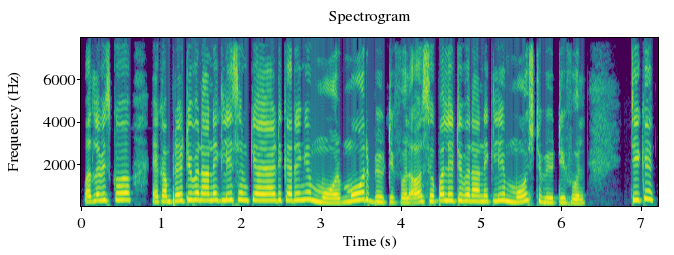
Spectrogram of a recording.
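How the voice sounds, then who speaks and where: High-voiced woman teaching grammar. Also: dry recording. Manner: explains patiently with rhetorical questions and frequent checks for understanding. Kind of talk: classroom grammar lesson.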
